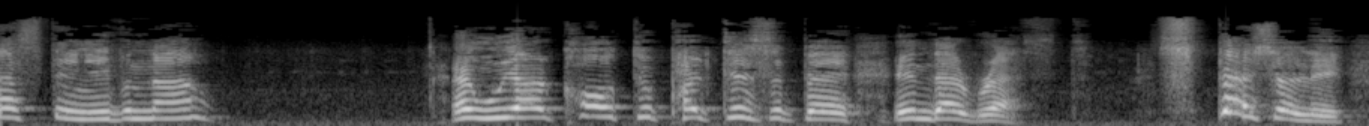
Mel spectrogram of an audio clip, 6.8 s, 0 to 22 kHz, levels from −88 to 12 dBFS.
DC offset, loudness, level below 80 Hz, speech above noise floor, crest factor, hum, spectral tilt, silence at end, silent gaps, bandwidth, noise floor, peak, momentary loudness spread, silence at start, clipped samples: under 0.1%; -17 LUFS; -54 dBFS; 36 dB; 18 dB; none; -4 dB/octave; 0.15 s; none; 12.5 kHz; -53 dBFS; 0 dBFS; 10 LU; 0 s; under 0.1%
